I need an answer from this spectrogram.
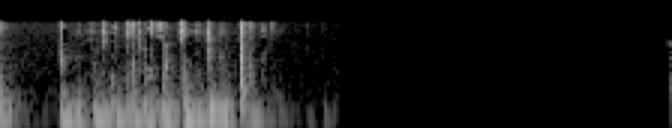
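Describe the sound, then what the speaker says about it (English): Rapid keystrokes clatter on a computer keyboard while typing into a Microsoft Word document. A close, busy burst of clicks lasts about two seconds, then stops into silence. "I can then type, and then I can start."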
